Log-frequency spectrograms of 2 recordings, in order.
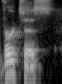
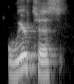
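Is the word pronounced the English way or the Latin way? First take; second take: English; Latin. First: The word is pronounced the English way. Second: The word is pronounced the Latin way. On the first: The speaker calls it wrong. "rather than Virtus" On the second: The speaker calls it right. "using the Latin pronunciation"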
